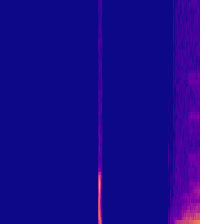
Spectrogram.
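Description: A wooden chest lid shuts with a short knock.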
